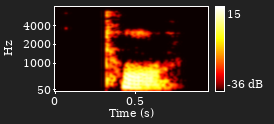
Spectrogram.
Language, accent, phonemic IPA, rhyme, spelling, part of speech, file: English, Southern England, /tɔː(ɹ)/, -ɔː(ɹ), tore, adjective / verb / noun, LL-Q1860 (eng)-tore.wav
- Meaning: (adjective) 1. Hard, difficult; wearisome, tedious 2. Strong, sturdy; great, massive 3. Full; rich; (verb) 1. simple past of tear (“rip, rend, speed”) 2. past participle of tear (“rip, rend, speed”)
